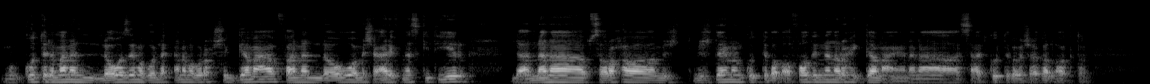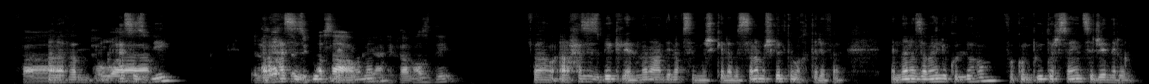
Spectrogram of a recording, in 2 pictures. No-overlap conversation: No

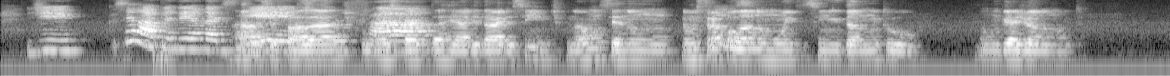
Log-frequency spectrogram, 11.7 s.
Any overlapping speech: Yes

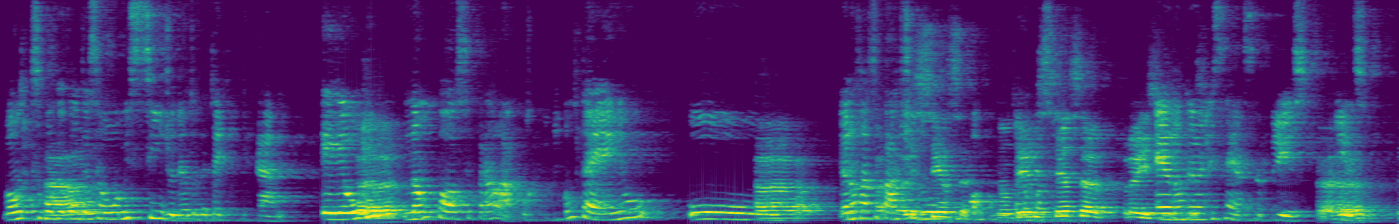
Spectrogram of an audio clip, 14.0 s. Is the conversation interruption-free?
No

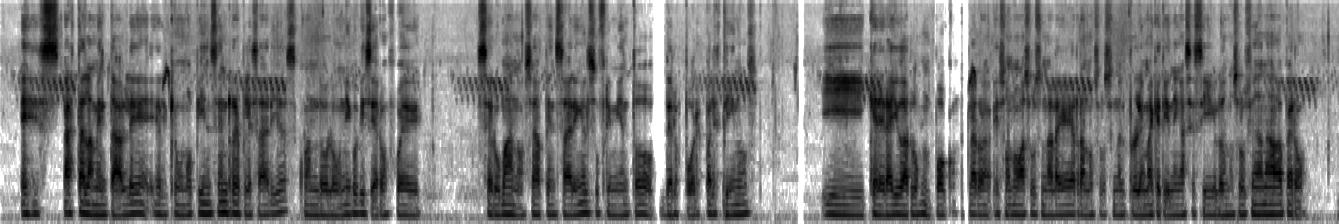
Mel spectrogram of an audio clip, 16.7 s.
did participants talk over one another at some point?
No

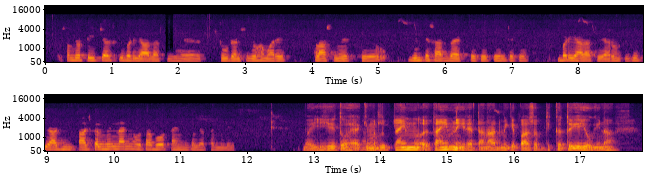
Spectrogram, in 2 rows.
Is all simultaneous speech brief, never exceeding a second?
Yes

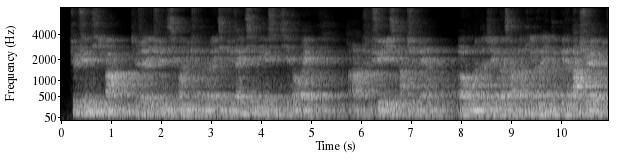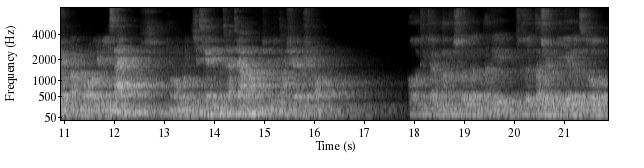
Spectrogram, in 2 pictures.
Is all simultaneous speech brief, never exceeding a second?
Yes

